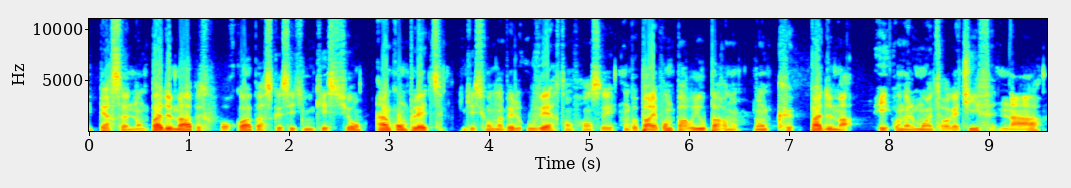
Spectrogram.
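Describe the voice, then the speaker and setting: A man's voice: fairly low pitch, a little mellow, no room sound, clean studio sound. A man teaching in a recorded video lesson, explaining step by step in a patient way, with fillers as he goes. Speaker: Chinese language teacher.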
